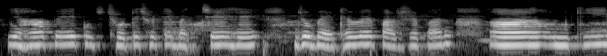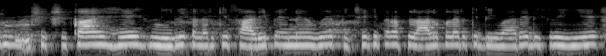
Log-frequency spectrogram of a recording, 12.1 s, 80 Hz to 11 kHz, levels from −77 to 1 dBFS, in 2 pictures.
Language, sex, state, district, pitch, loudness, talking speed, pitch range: Hindi, female, Bihar, East Champaran, 215 Hz, -21 LUFS, 200 wpm, 210-225 Hz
